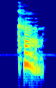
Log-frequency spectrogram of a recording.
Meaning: 1. A contemptible or inferior dog 2. A detestable person 3. A sheepdog or watchdog
- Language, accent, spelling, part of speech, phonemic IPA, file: English, Southern England, cur, noun, /kɜː/, LL-Q1860 (eng)-cur.wav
